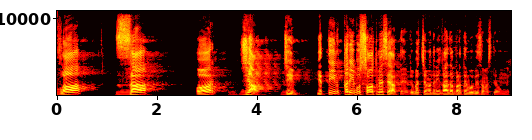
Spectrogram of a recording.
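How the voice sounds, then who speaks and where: A man with a notably high voice gives a religious lesson. He talks straight to his listeners, patiently repeating each step and sounding out letters one by one. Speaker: religious teacher. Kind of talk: religious instruction talk.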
